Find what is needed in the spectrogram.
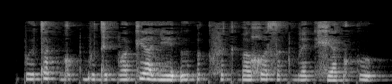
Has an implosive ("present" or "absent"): present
